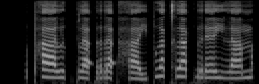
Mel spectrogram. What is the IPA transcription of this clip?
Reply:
pʰ aː˧ l ɯ˨˩ k̚ p l a˨˩ ʔ r a˨˩ ʔ h aː˩˦ j p ɯ˥˩ a̯ kʰ l a˥˩ k̚ r ɛː˥˩ j l a˦˥ m

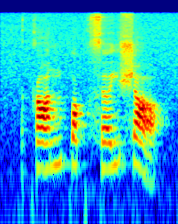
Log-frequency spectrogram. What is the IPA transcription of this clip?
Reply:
k ɑ n p ɒ k s ɜ j ʃ ɑ

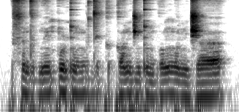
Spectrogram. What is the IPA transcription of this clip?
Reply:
s ə̃ d ə b ẽ k ũ ʈ ũ m u d e k ə k ʌ n d͡ʒ ə̃ ʈ ũ b ɤ ŋʷ ʌ n d͡ʒ ɜ

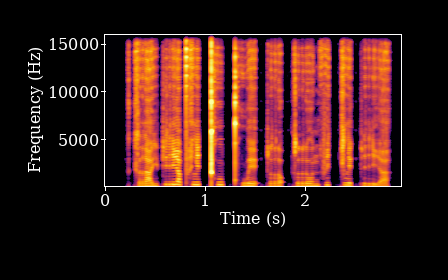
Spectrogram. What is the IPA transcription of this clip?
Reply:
k r a˩˦ j p r i˥˩ a̯ pʰ l i˥˩ t̚ kʰ uː˥˩ p̚ kʰ w e˨˩ ʔ p r ɔ˨˩ ʔ k r oː˧ n f i˥˩ t̚ k l e˦˥ k̚ p r i˨˩ a̯

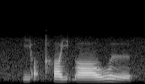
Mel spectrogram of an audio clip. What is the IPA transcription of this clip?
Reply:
j ɔ̰ kʰ ɔ j ɠ ɔː w ɯ

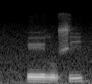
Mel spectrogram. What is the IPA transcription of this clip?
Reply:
eː˦ l u˧ ʃ i˦

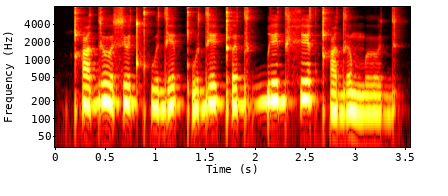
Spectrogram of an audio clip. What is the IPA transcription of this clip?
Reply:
qʰ ə˧ d ɵ˦˨ s ʏ˧ d kʷʰ ɪ˨ d e˧ kʷʼ ə˨ d e˧ kʼ ə˧ d ə˧ ɡ͡b e˦ d x e˦ d qʰ ə˨ d ə˦˨ m ɵ˨ d

